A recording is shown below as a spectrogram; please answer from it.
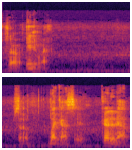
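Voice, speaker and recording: A man hosting a solo sports podcast, cursing freely and swinging between loud outbursts and quiet, low asides. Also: wildly swooping pitch, takes it slowly, gravelly, roomy sound, slight background noise. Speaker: podcast host.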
